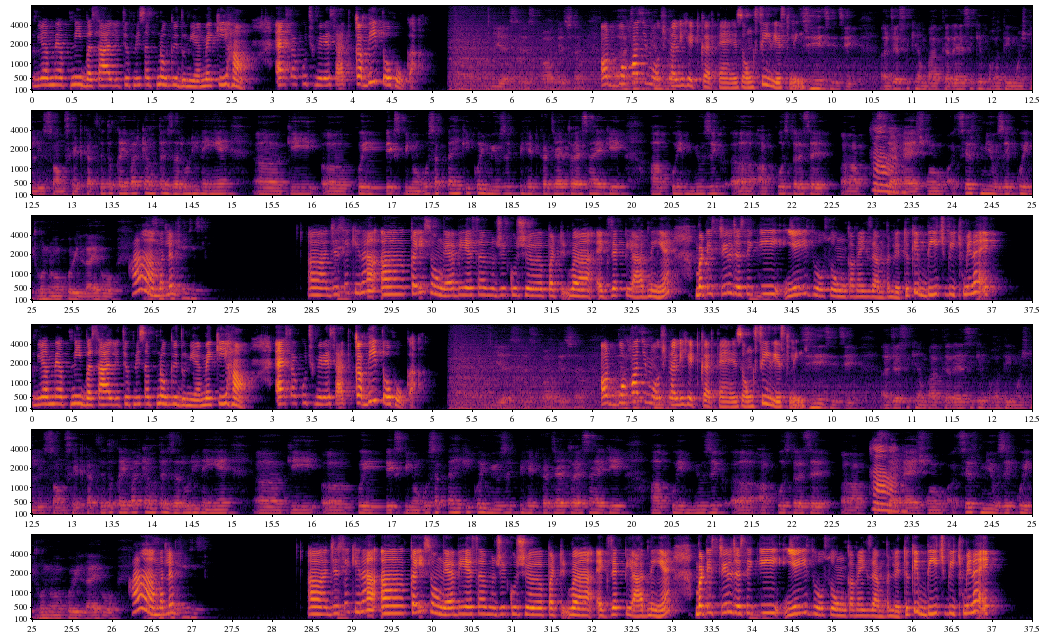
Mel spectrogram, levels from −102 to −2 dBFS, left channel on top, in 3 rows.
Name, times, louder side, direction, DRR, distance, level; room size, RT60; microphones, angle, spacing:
voice 1, 0.0-4.8 7.1-9.7 23.0-23.3 26.2-26.8 28.4-37.0, right 4 dB, 35° right, 10 dB, 0.8 m, -32 dB
sound 1, 5.2-13.7, equal, 5° right, 3.6 m, -55 dB
voice 2, 5.6-8.0 9.6-27.1 28.8-28.9 34.0-34.2, left 1 dB, 30° left, -1 dB, 4.9 m, -47 dB
14.0 x 13.0 x 3.0 m, 0.36 s
head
